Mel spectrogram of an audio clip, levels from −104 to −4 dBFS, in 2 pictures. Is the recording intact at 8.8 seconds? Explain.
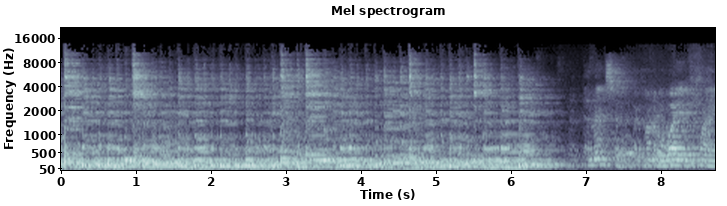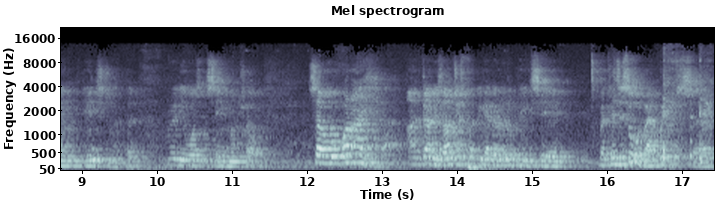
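Yes, at 8.8 seconds the audio runs on intact, with no dropout, click, distortion or other fault to be heard at that moment.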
